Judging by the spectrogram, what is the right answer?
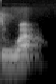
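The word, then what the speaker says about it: は: Usualmente la pronunciación es ha, pero cuando la veamos, cuando veamos esta, después de palabras como gakse o así, marcando el sujeto, la pronunciación es wa.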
